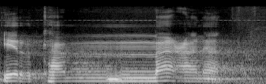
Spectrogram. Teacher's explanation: Kemudian yang berikutnya adalah yalhas dzalika, ya, ini ya, ya, irkam ma'ana, ya, irkam, seolah-olah tidak ada baknya, ya, padahal irkab, ya, aslinya adalah irkab ma'ana, tapi langsung masuk ke huruf mim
